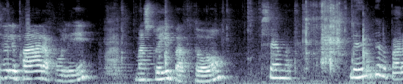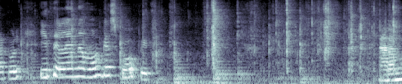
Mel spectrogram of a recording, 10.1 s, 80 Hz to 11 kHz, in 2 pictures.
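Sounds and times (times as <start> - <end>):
packaging clicking and crackling: 3.0 - 4.6, 5.8 - 10.0.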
